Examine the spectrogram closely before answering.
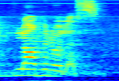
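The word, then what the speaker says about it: glomerulus: है, surrounding ग्लोमेरस, sorry ग्लोमेरुलस। नाम देखो कैसे कैसे रखे गए हैं ना। एक्चुअली इसे हम प्रोनाउंस पता है कैसे करेंगे, इसको हम कैसे करेंगे, ग्लोमेरुल्स, ये होगा इसका एग्जैक्ट प्रोनाउंसिएशन, ग्लोमेरुल्स।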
